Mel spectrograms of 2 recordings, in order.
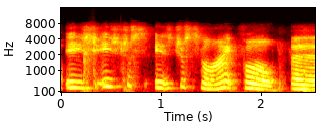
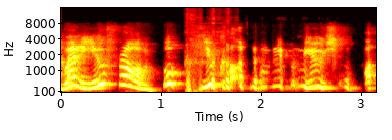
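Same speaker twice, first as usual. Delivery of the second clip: higher-pitched nosy-fan imitation; mock curious stranger; 6 semitones higher than usual. American fan quizzing the English visitor, mock fascinated. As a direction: act out a stranger intrigued by an accent. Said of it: "they just love the English accent".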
